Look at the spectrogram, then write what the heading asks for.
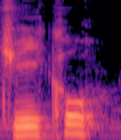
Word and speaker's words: Jekyll: well actually now because this jekyll is meant to be pronounced jekyll g rhyming with sikh it's hide and seek yeah i haven't seen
